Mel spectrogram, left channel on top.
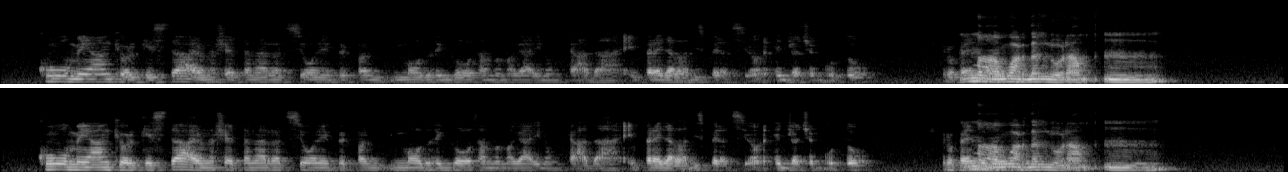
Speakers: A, on the right (about 60°); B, on the left (about 35°).
A: come anche orchestrare una certa narrazione per fare in modo che Gotham magari non cada in preda alla disperazione, che già c'è molto, ci propende
B: Ma
A: molto.
B: guarda, allora... mm,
